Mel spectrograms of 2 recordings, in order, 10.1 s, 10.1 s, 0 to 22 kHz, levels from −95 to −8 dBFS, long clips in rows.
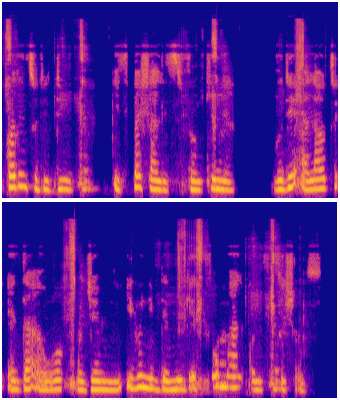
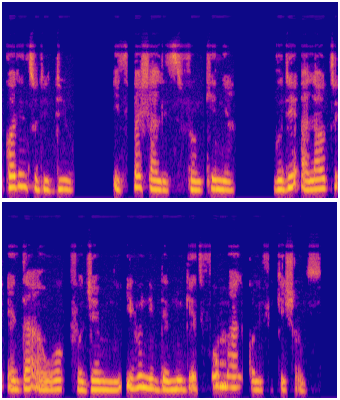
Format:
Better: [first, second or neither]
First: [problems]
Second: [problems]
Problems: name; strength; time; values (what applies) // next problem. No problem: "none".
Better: second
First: noise reduction (neural mask model Resemble Enhance denoiser)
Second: none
